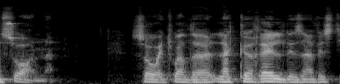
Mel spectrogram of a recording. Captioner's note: speaks in foreign language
